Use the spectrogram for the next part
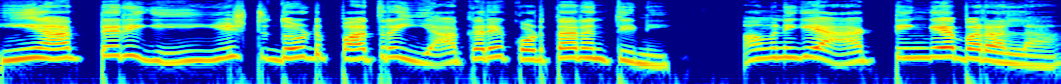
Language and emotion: Kannada, disgusted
